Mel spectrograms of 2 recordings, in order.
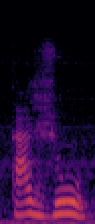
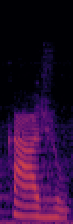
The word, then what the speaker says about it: caju: Caju. A gente não fala cajo, a gente fala caju, né? Caju, tá vendo? Olha a diferença entre cajo e caju. Ju tá puxando mais, tá mais demoradinha.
